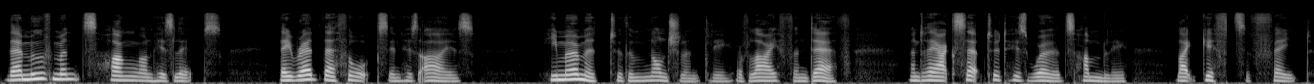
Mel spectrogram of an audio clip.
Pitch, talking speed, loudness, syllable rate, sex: 180 Hz, 145 wpm, -19 LUFS, 3.9 syllables/s, female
